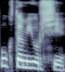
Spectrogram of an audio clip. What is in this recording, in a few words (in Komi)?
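пуктӧм юрси, Komi, female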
